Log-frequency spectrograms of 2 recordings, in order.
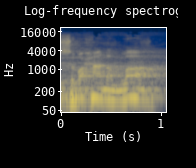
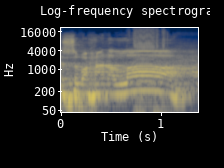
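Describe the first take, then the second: First: It is said loudly. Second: It is said even more loudly.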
